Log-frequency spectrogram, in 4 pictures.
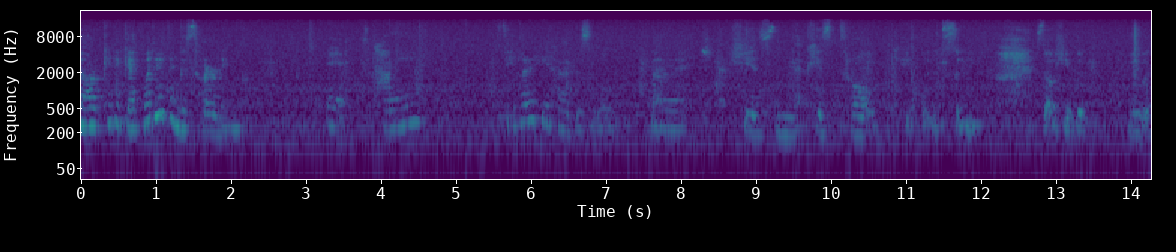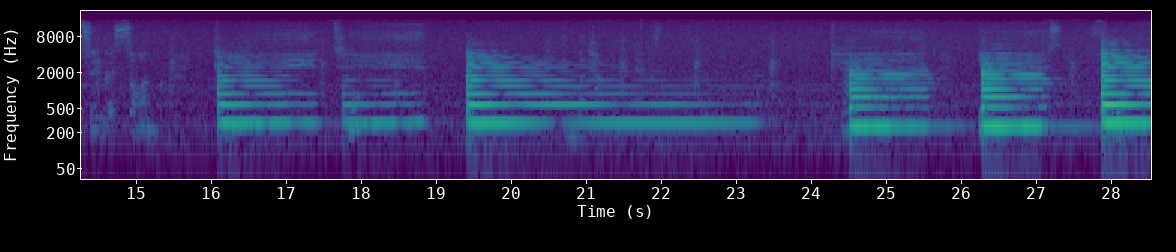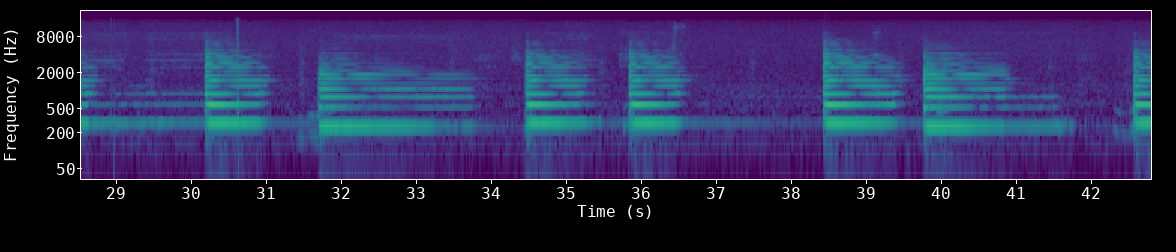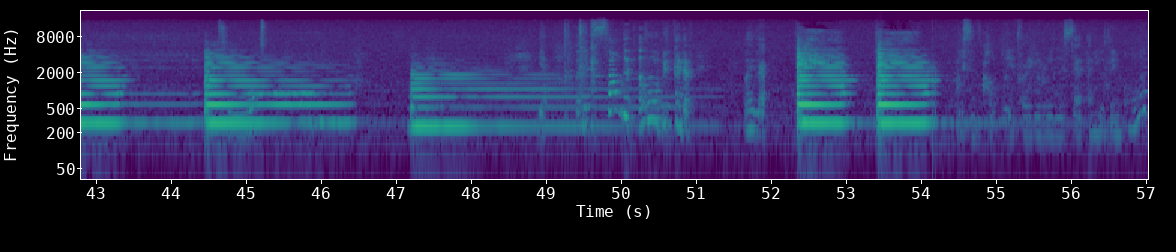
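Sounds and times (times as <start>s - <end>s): slow two-note piano tune: 16.1s - 18.8s, 19.4s - 23.4s, 24.4s - 46.6s, 47.2s - 51.5s, 52.3s - 54.6s.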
